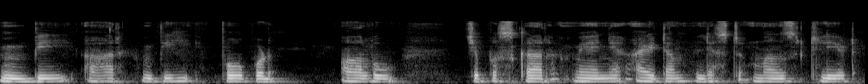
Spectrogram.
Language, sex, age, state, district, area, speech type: Kashmiri, male, 30-45, Jammu and Kashmir, Shopian, rural, read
